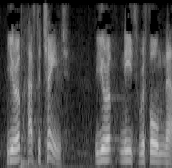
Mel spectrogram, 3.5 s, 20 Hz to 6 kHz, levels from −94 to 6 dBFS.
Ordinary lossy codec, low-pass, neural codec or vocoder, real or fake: none; 5.4 kHz; none; real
